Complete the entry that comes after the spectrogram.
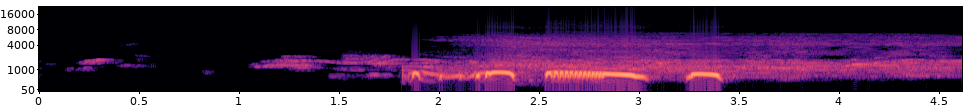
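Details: A spotted dove lure bird calling to provoke wild doves delivers one low cooing phrase, a stuttered run, a long descending note and a clipped final coo, over a steady hissing, rustling background.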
